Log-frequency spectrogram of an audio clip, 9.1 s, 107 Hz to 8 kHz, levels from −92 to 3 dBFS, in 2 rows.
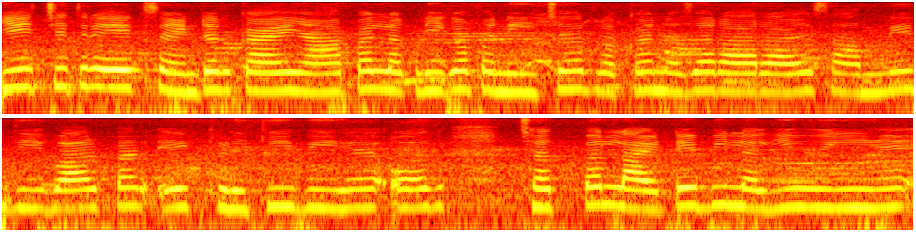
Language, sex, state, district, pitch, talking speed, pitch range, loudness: Hindi, female, Chhattisgarh, Bilaspur, 265 Hz, 205 wpm, 255-275 Hz, -17 LUFS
